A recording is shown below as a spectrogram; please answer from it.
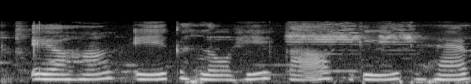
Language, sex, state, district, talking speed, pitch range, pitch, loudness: Hindi, female, Punjab, Pathankot, 75 wpm, 220-250 Hz, 230 Hz, -15 LUFS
